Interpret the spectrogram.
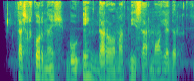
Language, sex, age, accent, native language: Uzbek, male, 18-24, Namangan, Uzbek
